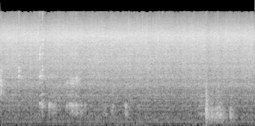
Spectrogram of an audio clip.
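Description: Chopped onions and tomatoes frying in a nonstick pan on a gas stove: a steady sizzling hiss.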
